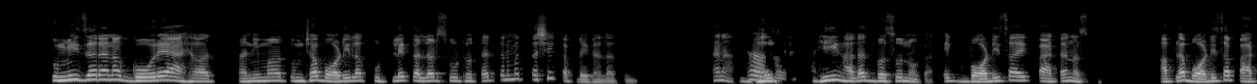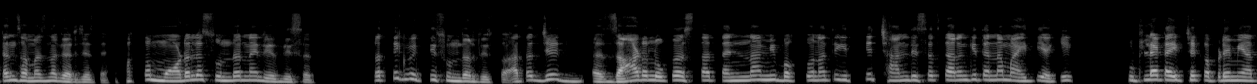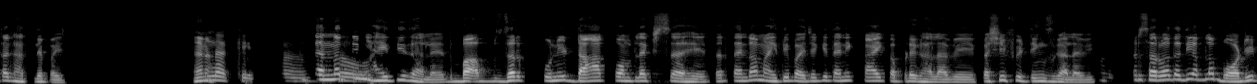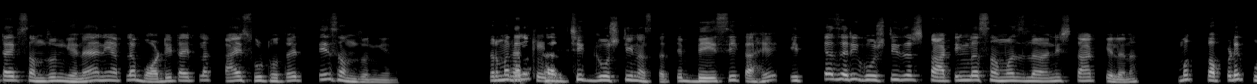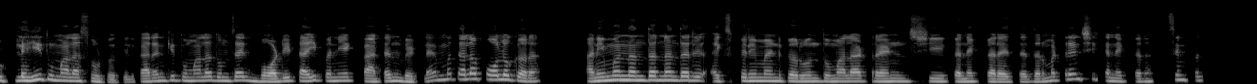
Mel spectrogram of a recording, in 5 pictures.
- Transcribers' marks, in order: in English: "पॅटर्न"; in English: "पॅटर्न"; other background noise; other noise; in English: "पॅटर्न"; in English: "कनेक्ट"; in English: "कनेक्ट"
- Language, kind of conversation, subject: Marathi, podcast, तुमच्या कपड्यांच्या निवडीचा तुमच्या मनःस्थितीवर कसा परिणाम होतो?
